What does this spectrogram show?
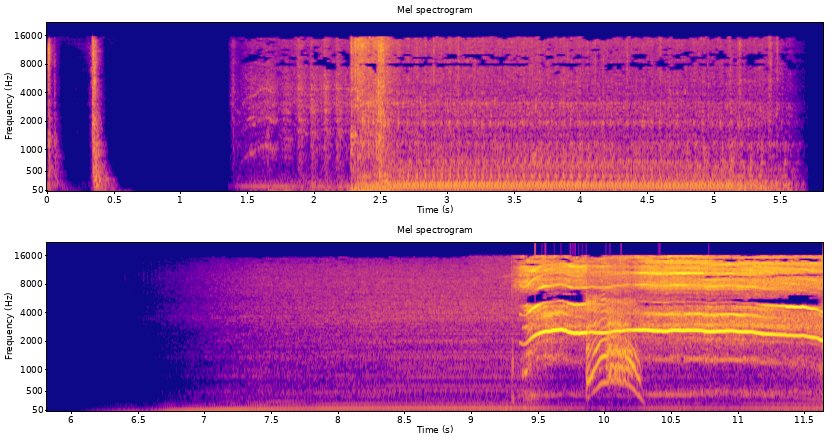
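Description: Two short clicks, then a car engine starts up and runs for about four seconds before cutting off abruptly. The engine starts again, rises and settles into a steady run. About nine seconds in, a loud, high-pitched scream comes in over it and falls in pitch near the end.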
